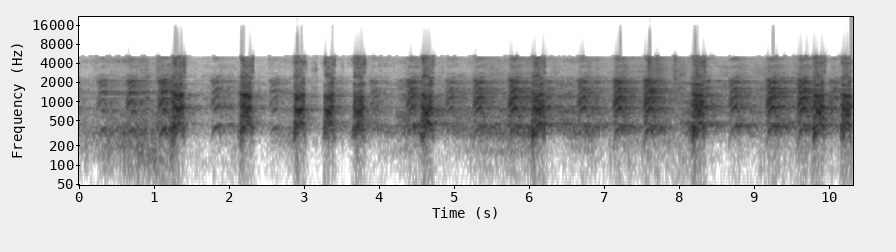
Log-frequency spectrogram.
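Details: Barking Tibetan Mastiffs at a Tibetan Mastiff 'factory': a steady stream of sharp, harmonic barks over ten seconds, several dogs overlapping so the barks come irregularly, sometimes in quick pairs.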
